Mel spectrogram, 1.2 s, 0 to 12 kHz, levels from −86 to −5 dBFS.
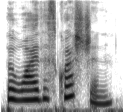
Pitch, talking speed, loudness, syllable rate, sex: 260 Hz, 195 wpm, -15 LUFS, 4.6 syllables/s, female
